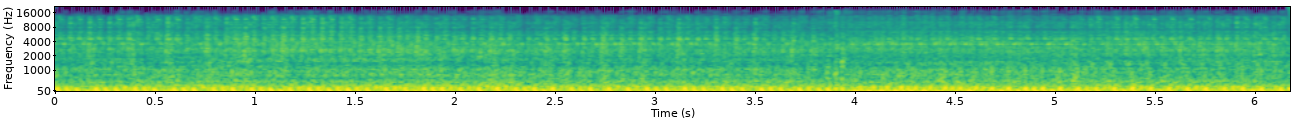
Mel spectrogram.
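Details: 1972 Triumph 650 Bonneville twin, laid up since about 1984, after fitting two new spark plugs and with the choke now off: steady, even low thumping idle, smooth and regular with no misses or knocks; normal idle.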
